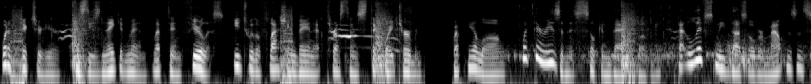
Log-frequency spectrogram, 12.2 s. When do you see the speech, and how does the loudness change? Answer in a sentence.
The speech can be heard from 0.0 to 12.1 s, at a steady volume.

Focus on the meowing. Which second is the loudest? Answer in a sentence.
The volume of the meowing peaks at 5 seconds.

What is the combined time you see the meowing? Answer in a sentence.
You can hear the meowing for 4 seconds altogether.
